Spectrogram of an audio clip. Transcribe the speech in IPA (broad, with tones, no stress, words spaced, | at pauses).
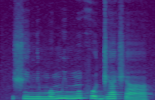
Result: ʃi˨ni˨ mo˨˦mi˧mũ˦fo˧ d͡ʒã˧ʃã˨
